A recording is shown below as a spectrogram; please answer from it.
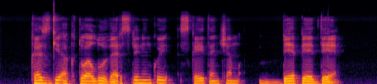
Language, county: Lithuanian, Kaunas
